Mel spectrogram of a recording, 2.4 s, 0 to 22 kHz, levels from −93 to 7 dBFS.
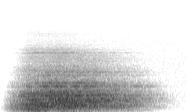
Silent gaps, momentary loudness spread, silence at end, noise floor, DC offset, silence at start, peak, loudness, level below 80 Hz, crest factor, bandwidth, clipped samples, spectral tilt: none; 16 LU; 0.6 s; -62 dBFS; under 0.1%; 0.15 s; -8 dBFS; -24 LUFS; -48 dBFS; 16 dB; 4.1 kHz; under 0.1%; -11 dB/octave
